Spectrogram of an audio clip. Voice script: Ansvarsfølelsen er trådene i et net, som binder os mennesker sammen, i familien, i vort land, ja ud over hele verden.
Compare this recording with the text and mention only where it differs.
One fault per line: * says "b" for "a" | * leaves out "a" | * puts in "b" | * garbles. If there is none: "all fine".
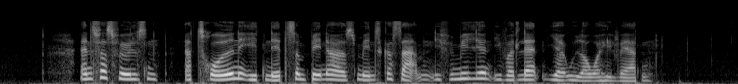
all fine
